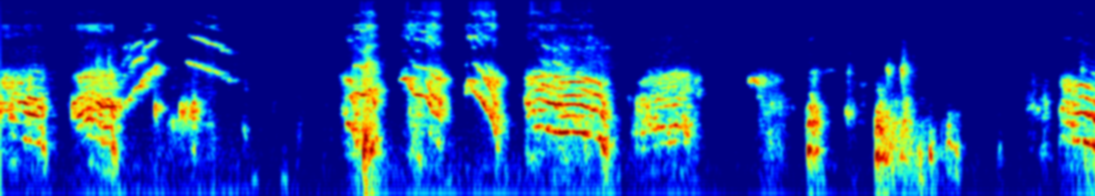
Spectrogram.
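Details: Four-week-old Cavalier King Charles Spaniel puppies from Daisy's litter, indoors in their puppy pen, give a run of high, wavering whines and squeals. The whines rise and fall in pitch, with short bursts spread across the clip and brief silent gaps.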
